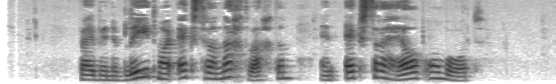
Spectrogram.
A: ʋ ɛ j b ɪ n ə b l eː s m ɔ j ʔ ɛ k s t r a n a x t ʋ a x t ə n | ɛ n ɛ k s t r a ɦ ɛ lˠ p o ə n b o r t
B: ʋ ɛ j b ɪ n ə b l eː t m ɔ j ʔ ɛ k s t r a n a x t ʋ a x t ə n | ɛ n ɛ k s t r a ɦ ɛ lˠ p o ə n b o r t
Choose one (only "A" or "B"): B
